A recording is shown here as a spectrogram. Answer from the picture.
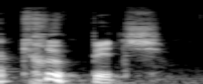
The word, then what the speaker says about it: Krupić: Vi har ju ett namn av samma, Amil Krupić. – Ja. – Är jag rätt på det? – Ja, Krupić. – Krupić.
